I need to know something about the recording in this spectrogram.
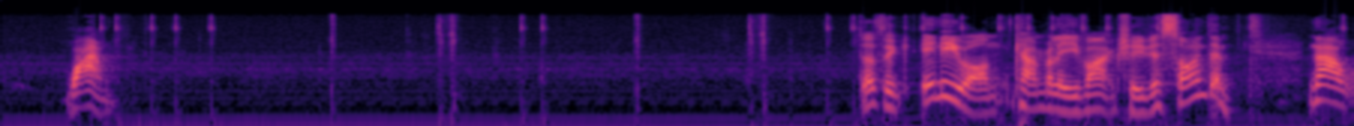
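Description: Short soft menu clicks tick now and then.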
